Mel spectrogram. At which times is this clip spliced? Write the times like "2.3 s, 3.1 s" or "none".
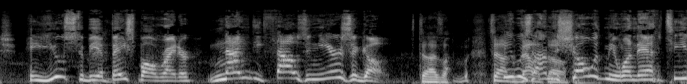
none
